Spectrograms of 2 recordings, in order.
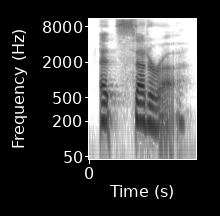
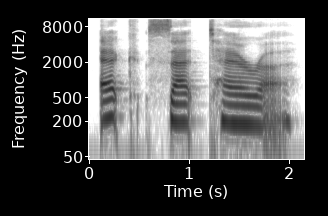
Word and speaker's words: et cetera: Et cetera common mispronunciation. Ec cetera correct pronunciation. Et cetera Four syllables with the stress on the second. It begins with et, not ec.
